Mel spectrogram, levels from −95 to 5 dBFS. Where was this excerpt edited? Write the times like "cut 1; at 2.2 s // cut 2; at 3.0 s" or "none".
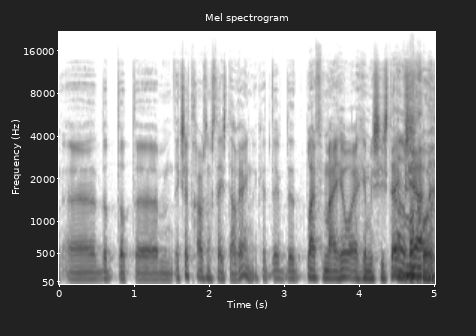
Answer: none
